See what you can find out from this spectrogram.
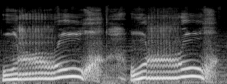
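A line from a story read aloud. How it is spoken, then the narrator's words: Animal growl. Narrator (Russian): Ягуар снова прорычал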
